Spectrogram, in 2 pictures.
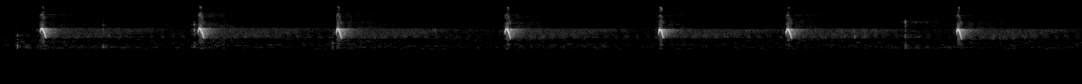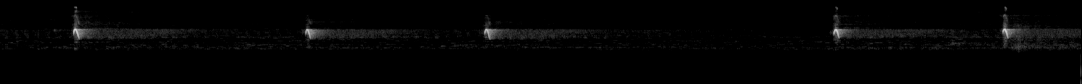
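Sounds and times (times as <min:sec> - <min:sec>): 
black phoebe chip calls in Arizona: 0:00.4 - 0:00.7, 0:02.0 - 0:02.2, 0:03.4 - 0:03.6, 0:05.0 - 0:05.4, 0:06.6 - 0:06.8, 0:07.8 - 0:08.1, 0:09.6 - 0:09.8, 0:11.5 - 0:11.8, 0:13.9 - 0:14.3, 0:15.6 - 0:16.1, 0:19.2 - 0:19.5, 0:20.8 - 0:21.2.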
